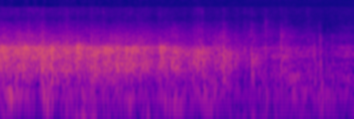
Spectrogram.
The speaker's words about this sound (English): Thank you, guys. Really appreciate it. Can we just applaud them and thank them for coming up? Thank you.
